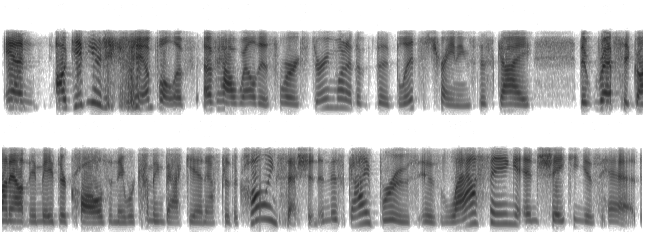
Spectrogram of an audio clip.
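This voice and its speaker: A woman's voice: on the low side, expressive, fairly quick, dry recording. A woman sales trainer, a guest on a phone interview, talking confidently and acting out sales lines. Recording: tinny phone line.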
